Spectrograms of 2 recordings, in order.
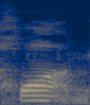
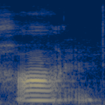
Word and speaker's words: Han: No, it's not Huang. It's Han.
